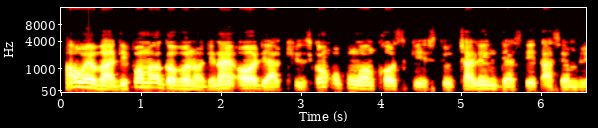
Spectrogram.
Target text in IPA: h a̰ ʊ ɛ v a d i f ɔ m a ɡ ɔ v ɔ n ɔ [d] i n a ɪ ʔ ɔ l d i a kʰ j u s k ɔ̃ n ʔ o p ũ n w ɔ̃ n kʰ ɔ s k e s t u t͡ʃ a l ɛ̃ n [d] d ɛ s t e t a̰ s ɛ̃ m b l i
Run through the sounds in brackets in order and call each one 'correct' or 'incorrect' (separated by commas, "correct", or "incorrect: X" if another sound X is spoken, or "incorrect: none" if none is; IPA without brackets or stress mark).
correct, incorrect: d͡ʒ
